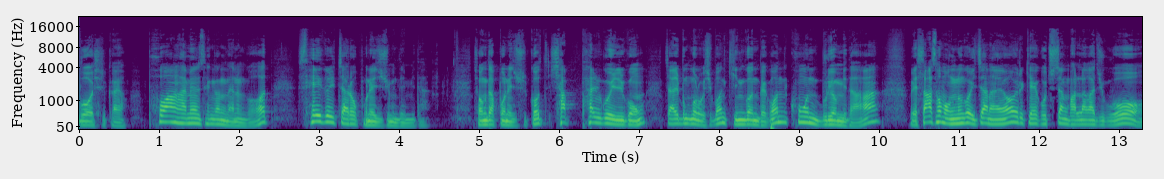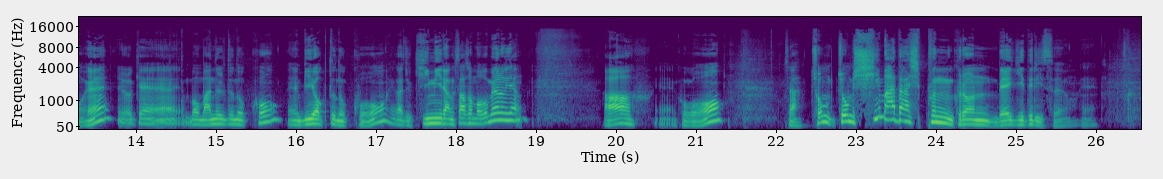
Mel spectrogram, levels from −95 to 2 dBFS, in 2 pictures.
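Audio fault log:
8.64–8.70 s phantom power thump: supply switching on the live input sends a voltage step through the coupling capacitors, giving a deep thump that peaks at about −21 dBFS and decays within 13 ms.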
